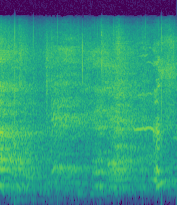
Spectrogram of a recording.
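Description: People's voices calling out, loudest at a sudden burst right at the start.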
